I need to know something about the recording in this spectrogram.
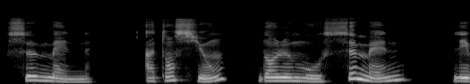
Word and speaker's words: semaine: attention dans le mot semaine les voyelles a et i se prononce e se se m un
